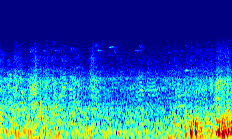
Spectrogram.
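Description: Moving passenger train heard from inside the carriage: a steady running rumble of the coach on the rails, with a louder stretch near the end.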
